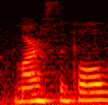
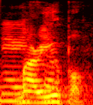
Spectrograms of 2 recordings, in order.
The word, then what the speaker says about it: Mariupol: I cannot say this word. Marsipol? Is that how you say it? Oh, Mariupol. Mariupol.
